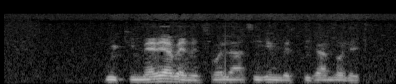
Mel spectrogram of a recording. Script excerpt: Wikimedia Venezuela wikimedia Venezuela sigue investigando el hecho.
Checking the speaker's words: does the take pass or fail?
fail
